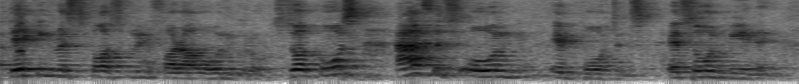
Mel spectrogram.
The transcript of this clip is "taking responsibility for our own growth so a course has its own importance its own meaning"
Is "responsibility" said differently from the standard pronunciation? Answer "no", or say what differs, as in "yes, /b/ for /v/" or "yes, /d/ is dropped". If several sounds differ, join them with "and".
yes, /n/ is dropped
